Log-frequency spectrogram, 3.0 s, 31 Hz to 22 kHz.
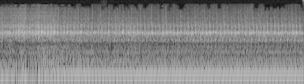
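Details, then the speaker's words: BMW 320d E90 with the M47 diesel, started with only the power steering pump belt fitted. A steady, even idle rumble with no squeal, which shows the squeak comes from the auxiliary serpentine belt drive. "As the engine is having two belts, one for the steering pump and one for all the other auxiliaries, I will start the engine with only the steering pump belt on. Then we can exclude that the noise is coming from that part and we can focus more on this area."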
